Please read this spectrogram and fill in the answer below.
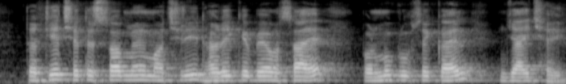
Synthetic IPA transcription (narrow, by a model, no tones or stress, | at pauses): t̪ət̪ijət͡ʃʰet̪ɾəsəbʱmemət͡ʃʰɾid̪ʱəɾekebjəbəsaepɾəmukʰɾupsẽkəɪld͡ʒajt͡ʃʰəj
